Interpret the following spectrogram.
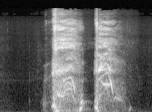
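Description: A man coughing twice in quick succession, two short harsh coughs about half a second apart, the first starting a little under a second in.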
